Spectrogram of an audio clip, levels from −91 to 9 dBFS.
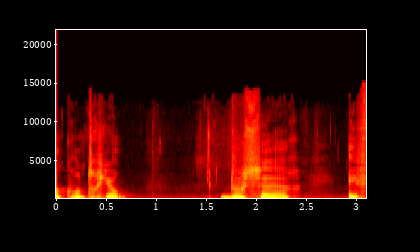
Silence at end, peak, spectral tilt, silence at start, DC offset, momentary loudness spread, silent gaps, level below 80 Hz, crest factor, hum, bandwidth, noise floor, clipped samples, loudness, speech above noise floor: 0 s; -4 dBFS; -6.5 dB/octave; 0 s; under 0.1%; 13 LU; none; -40 dBFS; 18 dB; none; 14 kHz; -60 dBFS; under 0.1%; -22 LUFS; 40 dB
